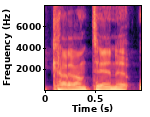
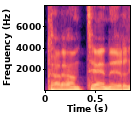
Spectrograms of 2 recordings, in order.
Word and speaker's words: Quarantäne: Dass wir ausgerechnet die Quarantäne unitalienisch aussprechen, hat einen einfachen Grund. Wir haben die Quarantäne von den Franzosen entlehnt, aus Quarantaine, einer Ableitung von Quarante, 40. Den einzigen Vorwurf, den wir uns machen dürfen, ist die Aussprache des im Französischen verschluckten finalen E.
